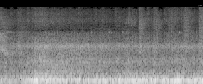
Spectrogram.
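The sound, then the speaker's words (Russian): Loud, steady roar of racing car engines revving, a dense low rumble with a high whine running through it for the whole two seconds, with no voices. “Ха, какие классные машины, видите? Итак, на старт! Внимание! Марш!”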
